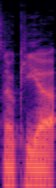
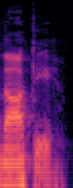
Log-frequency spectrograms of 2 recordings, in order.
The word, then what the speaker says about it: Nokia: hearing yourself singing though hang on that's not how I pronounce Nokia I thought it's knocky no dude I'm gonna be I'm gonna keep it 100 it's not knocky I'm sorry to be the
